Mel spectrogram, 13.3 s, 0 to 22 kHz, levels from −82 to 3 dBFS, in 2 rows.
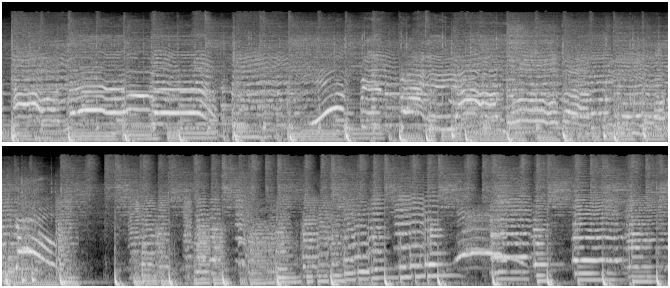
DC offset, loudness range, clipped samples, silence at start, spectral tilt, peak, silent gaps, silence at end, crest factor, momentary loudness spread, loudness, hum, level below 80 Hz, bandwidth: under 0.1%; 4 LU; under 0.1%; 0 s; -4 dB/octave; 0 dBFS; none; 0 s; 12 dB; 6 LU; -11 LUFS; none; -24 dBFS; 17 kHz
